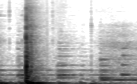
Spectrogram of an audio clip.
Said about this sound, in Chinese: 这时，虎姑婆也撞开门了。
